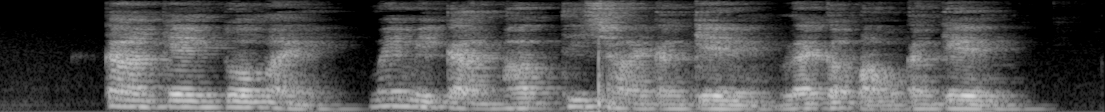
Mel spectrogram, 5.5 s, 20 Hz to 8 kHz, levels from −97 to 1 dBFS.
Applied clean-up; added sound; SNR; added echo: none; Fireworks; 20 dB; reverberation time 0.4 s.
